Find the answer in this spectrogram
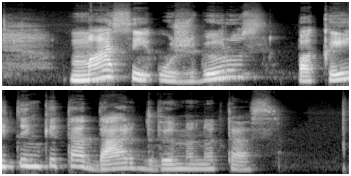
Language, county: Lithuanian, Tauragė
